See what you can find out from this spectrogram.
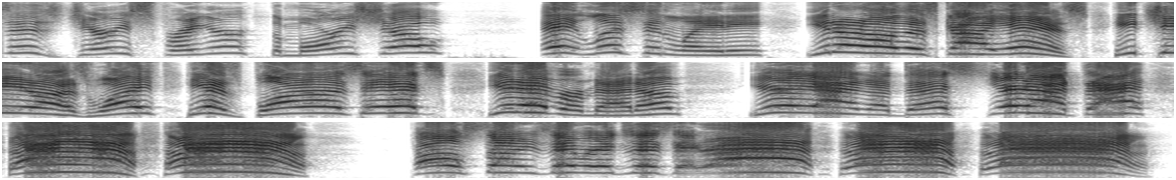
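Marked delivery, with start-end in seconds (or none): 2.7-9.3 loud, high yell mimicking the guest; mocking yell. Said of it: "you have to yell and scream at the top of your lungs". 9.6-11.6 loud, high yell mimicking the guest; mocking yell. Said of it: "you have to yell and scream at the top of your lungs". 11.8-17.5 loud, high mock screams of Ah mocking the guest; mock screaming. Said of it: "you have to yell and scream at the top of your lungs".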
